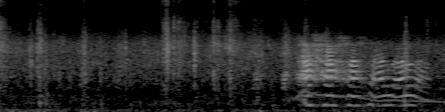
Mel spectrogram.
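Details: Domestic cat playing with a fish, uttering a drawn-out wavering meow in the last second and a half, after low rustling and faint background voices.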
